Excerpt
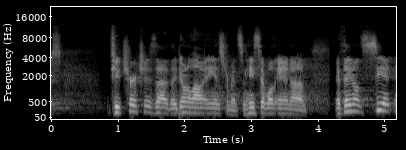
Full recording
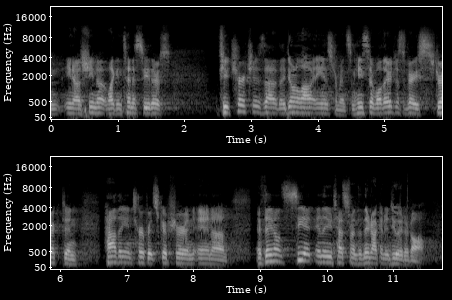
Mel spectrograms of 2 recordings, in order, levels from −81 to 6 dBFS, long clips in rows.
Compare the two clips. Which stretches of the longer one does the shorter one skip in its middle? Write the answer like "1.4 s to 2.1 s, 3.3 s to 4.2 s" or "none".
5.0 s to 8.0 s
